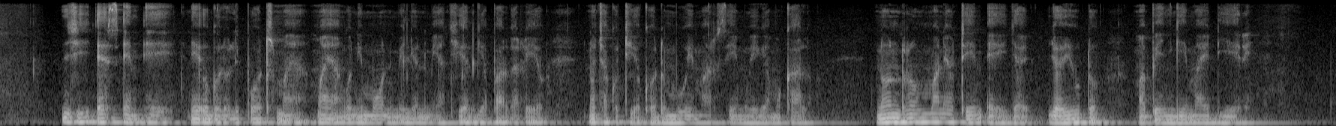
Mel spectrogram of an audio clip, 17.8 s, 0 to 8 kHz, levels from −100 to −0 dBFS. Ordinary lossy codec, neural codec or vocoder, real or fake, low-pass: none; none; real; 7.2 kHz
